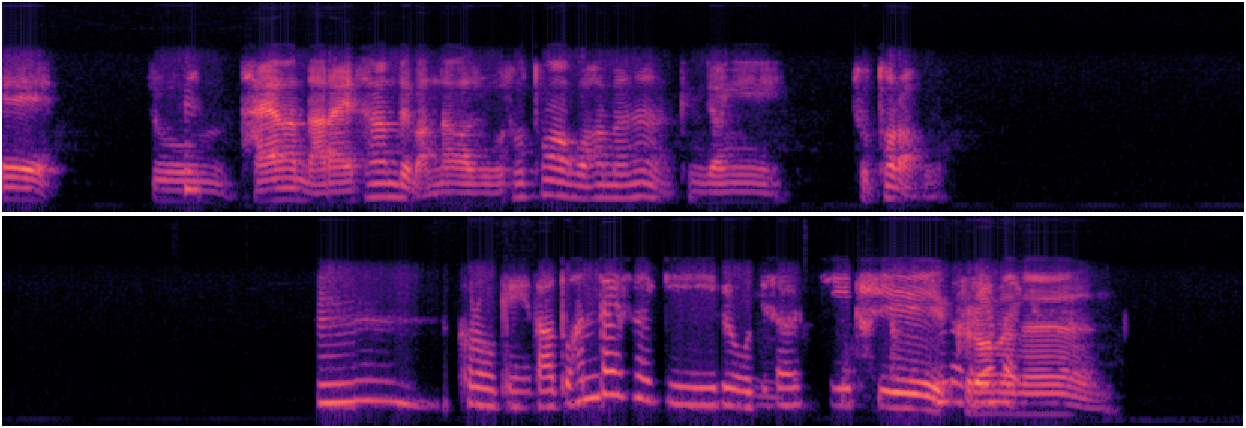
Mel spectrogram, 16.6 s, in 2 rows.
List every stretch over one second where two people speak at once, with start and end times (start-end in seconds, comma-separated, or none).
13.9-15.4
